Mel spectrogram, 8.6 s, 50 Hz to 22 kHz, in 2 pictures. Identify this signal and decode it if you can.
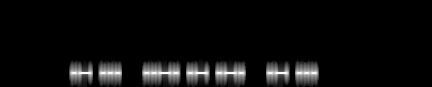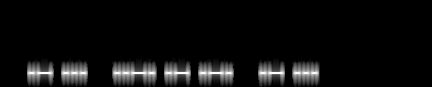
Morse code, heard as a keyed tone, about 33 wpm, 700 Hz. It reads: AS FAR AS AS FAR AS
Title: Speed-Racing - Sets of 3 Words 28wpm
